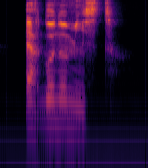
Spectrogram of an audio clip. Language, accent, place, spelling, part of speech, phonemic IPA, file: French, France, Lyon, ergonomiste, noun, /ɛʁ.ɡɔ.nɔ.mist/, LL-Q150 (fra)-ergonomiste.wav
- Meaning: ergonomist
